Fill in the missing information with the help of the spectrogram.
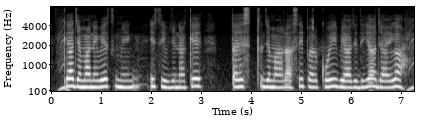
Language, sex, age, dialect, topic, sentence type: Hindi, female, 31-35, Marwari Dhudhari, banking, question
